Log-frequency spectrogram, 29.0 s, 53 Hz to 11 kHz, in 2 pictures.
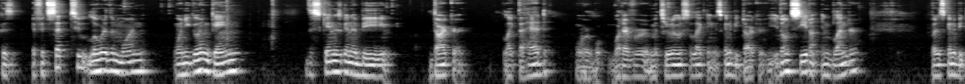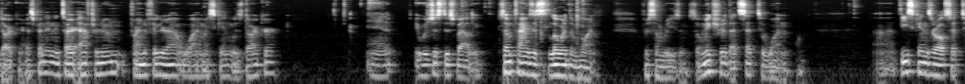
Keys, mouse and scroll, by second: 7.1 scroll up 3, 10.5 click, 12.3-12.6 scroll down 2, 12.6 middle click, 13.7-14.1 scroll up 2, 14.1 middle click, 16.0-16.4 scroll down 3, 18.1 click, 26.5-27.8 scroll up 7, 27.8 click.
